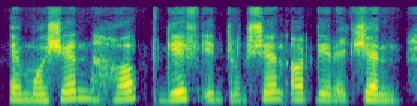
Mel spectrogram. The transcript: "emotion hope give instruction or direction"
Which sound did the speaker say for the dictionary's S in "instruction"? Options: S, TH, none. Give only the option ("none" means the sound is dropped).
none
